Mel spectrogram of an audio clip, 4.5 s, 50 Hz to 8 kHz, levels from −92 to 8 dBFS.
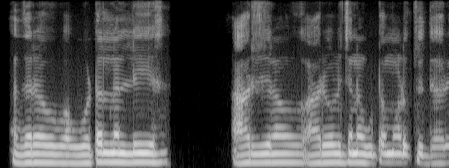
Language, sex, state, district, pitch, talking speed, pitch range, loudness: Kannada, male, Karnataka, Koppal, 155 Hz, 135 wpm, 150-155 Hz, -14 LUFS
